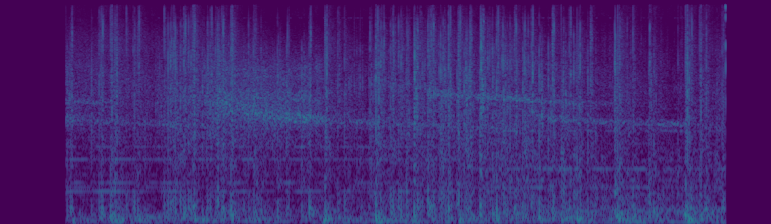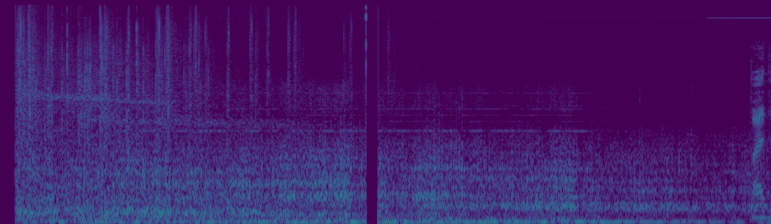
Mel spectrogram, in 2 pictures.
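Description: A long, dense barrage of fireworks bursts and crackles without pause, loud and continuous, with a brief break in the middle.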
